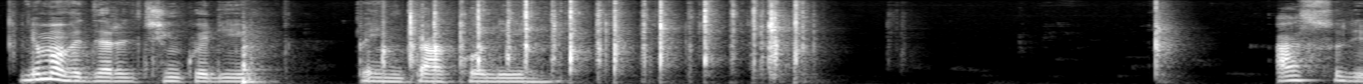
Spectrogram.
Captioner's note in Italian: Applauso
